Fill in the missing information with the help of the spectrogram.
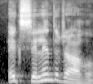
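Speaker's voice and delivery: a hint of a loud president; president's praise. The president praising the young economist, a hint of loud firmness. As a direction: lightly voice the president's firm praise. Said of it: "aparte gritaba".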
